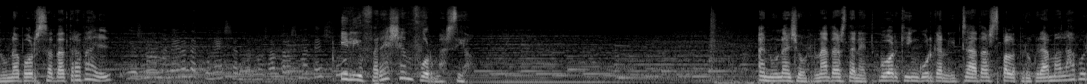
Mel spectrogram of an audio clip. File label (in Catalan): catala corporatiu veu propera serveis socials musica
